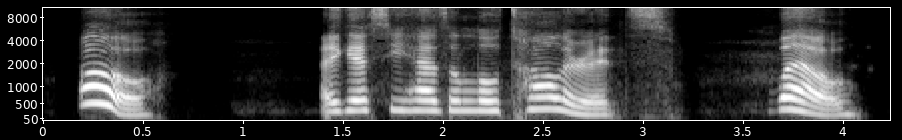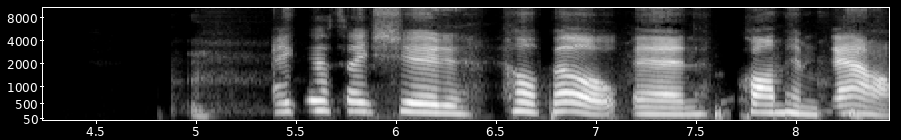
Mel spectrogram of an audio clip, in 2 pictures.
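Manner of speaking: super calm, unbothered, nonchalant la-di-da ease. Retelling an anime scene where Lee stays calm: imitating a super calm character. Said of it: "super calm about it".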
